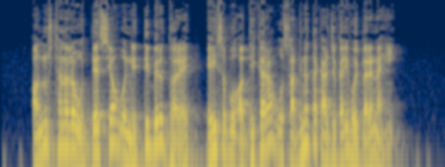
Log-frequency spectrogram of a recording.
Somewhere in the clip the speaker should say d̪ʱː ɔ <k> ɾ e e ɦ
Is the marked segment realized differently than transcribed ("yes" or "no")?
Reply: yes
